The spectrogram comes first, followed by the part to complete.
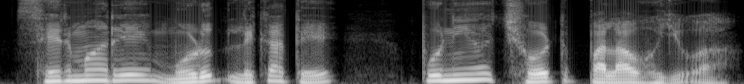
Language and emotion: Santali, neutral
